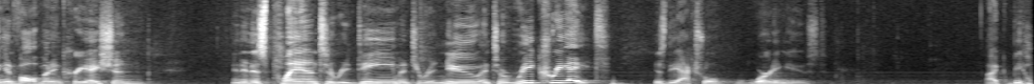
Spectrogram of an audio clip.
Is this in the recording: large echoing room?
yes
